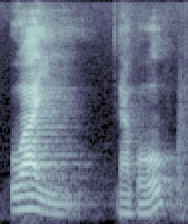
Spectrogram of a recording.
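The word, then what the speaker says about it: οὐαί: 이 말을 헬라어로 살펴보면 우아이라고 발음하는 감탄사라고 해요. 우아이.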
